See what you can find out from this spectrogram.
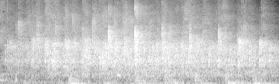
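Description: A crowd applauds steadily, a dense wash of many hands clapping at a fairly even loudness for about four seconds, with no voices standing out.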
